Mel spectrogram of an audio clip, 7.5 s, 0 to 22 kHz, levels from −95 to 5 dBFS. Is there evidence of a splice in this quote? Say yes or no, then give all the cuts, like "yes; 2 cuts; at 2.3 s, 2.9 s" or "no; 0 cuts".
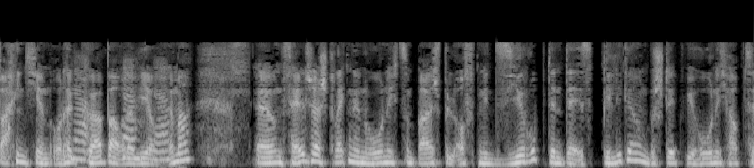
no; 0 cuts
